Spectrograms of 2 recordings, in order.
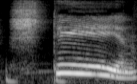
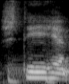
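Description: First: The first vowel is held long. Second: The first vowel is cut short. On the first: The speaker calls it right. "ми не вимовляємо, але подовжуємо попередній голосний звук" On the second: The speaker calls it wrong. "не"

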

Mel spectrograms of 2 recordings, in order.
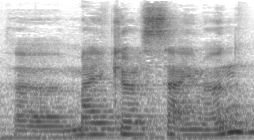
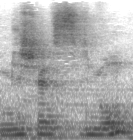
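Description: First: The name is said with English pronunciation. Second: The name is said with French pronunciation.

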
